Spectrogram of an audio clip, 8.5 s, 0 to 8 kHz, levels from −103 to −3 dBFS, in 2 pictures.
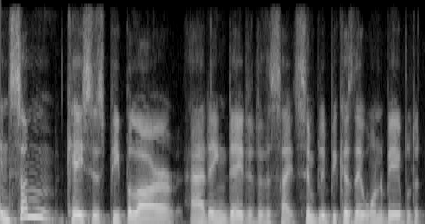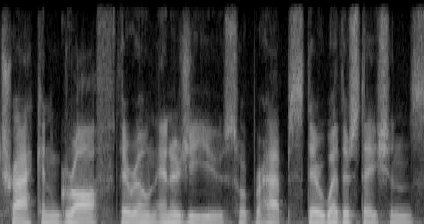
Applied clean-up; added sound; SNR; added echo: none; none; none; none.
